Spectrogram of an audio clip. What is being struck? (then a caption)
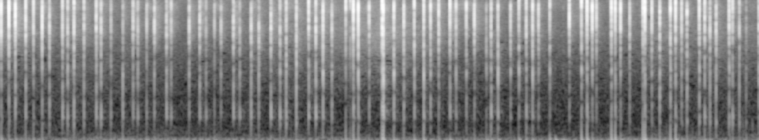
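Plastic roll-on deodorant bottle. A green opaque plastic roll-on deodorant bottle, hollow and partly filled, is held in the hand and tapped rapidly with long nails. The result is a fast, continuous stream of short, dry, clicky taps with a light hollow plastic knock underneath.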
